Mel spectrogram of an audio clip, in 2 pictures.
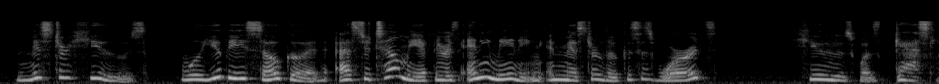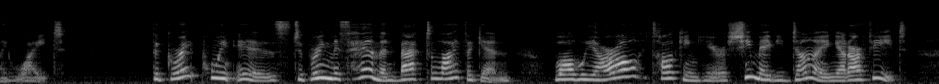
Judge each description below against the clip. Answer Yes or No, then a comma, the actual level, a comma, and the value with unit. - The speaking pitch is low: No, high, 225 Hz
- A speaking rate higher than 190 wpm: No, average, 155 wpm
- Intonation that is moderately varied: No, wide, 6.2 semitones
